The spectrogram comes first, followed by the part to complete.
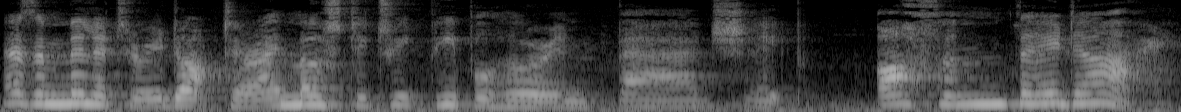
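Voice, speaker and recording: A woman playing a calm older ship's doctor. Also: mid-range voice, slight background noise, close to an everyday voice. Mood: wistful. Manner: gentle, reflective, measured delivery. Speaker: game character. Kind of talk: video game dialogue.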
